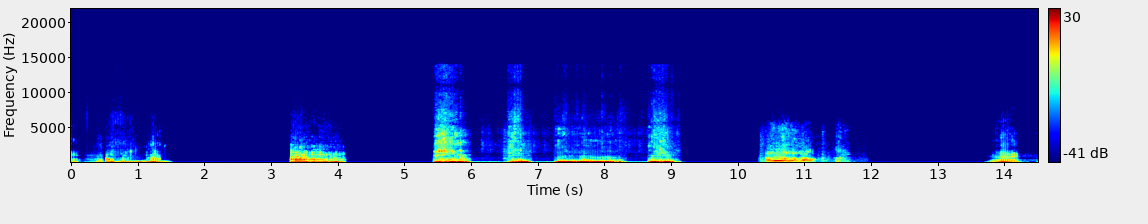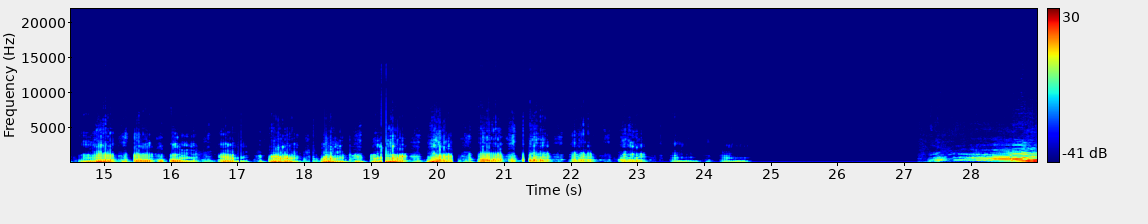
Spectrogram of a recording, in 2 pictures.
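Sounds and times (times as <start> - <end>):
lion roaring: 3.3 - 4.2, 5.4 - 9.2, 10.3 - 12.0, 13.7 - 24.8, 27.3 - 29.0.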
